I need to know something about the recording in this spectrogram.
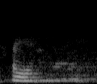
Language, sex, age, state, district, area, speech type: Odia, female, 45-60, Odisha, Jajpur, rural, conversation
